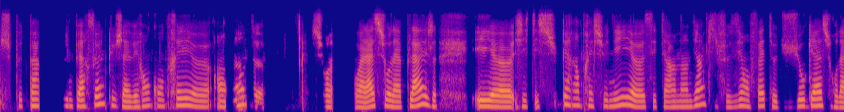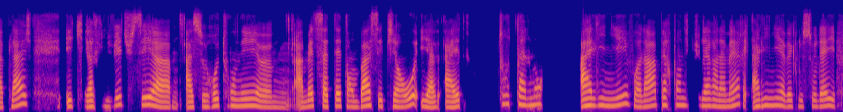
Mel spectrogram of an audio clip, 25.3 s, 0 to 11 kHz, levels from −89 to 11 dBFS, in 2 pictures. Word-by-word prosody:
je - - -9
peux 185 - -9
te - - -28
parler 195 0 +1 0.4
d'une 190 -2 -7
personne 215 +8 0
que 210 - -6
j'avais 165 -3 0
rencontrée, 195 +3 -1
heu, 170 -2 -1
en 170 - 0
Inde, 230 - -2 0.8
sur 165 -1 -3 0.4
voilà, 160 +2 +4
sur 190 -1 0
la 160 -2 +1
plage 195 +3 +2 0.5
et 180 -1 +5
heu, 160 -1 +5
j'étais 175 -4 -7
super 225 +5 -3
impressionnée, 195 +1 -1
heu, 165 -2 +2
c'était 165 0 -10
un 165 +1 -3
Indien 175 +8 -1
qui 200 -6 -14
faisait, 165 +3 -6
en 185 -2 -1
fait, 190 +1 -3
heu, 165 - -2
du 150 0 -15
yoga 195 +2 +2
sur 175 -4 -5
la 150 -1 +1
plage 215 - +1 0.5
et 180 - +4
qui 170 - -7
arrivait, 175 +5 0
tu 215 - -10
sais, 225 0 +4
à, 160 -5 +6
mmh, 150 - -10
à 160 0 +5
se 160 - -4
retourner, 195 +2 +1
hem, 155 -4 -1 0.2
à - - +3
mettre 185 +4 +2
sa 175 - +4
tête 185 +1 +1
en 165 -1 -1
bas, 185 +5 +6
ses 180 -3 -3
pieds 180 +1 -1
en 165 -1 +2
haut 230 +8 +5
et 175 -2 +3
à 150 - +4
à 160 -1 +4
être 180 - -2 0.5
totalement 240 -2 0 0.6
aligné, 210 +3 +3
voilà, 180 +3 +1
perpendiculaire 210 -2 -3
à 185 - 0
la 175 0 0
mer 200 +7 0
et - - -5
aligné 210 +3 0
avec 175 -1 -3
le 180 - -6
soleil 185 +3 -1
185 Hz, 175 wpm, -22 LUFS, 170-205 Hz, 0.8 s, à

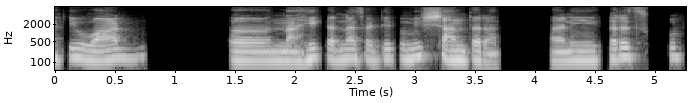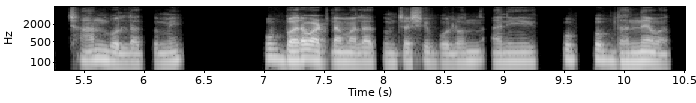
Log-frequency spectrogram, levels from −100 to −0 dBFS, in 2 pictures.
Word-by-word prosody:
की 135 +3 -3
वाद 135 +1 +2 0.8
अ, - - -2 0.3
नाही 115 +3 +2
करण्यासाठी 135 0 -1
तुम्ही 140 +3 0
शांत 130 -6 +5
राहता. 105 0 -4
आणि 120 +1 0
खरंच 155 +2 +2 0.2
खूप 155 -1 -6 0.2
छान 125 0 -2
बोललात 100 -3 -2
तुम्ही. 105 +3 -4 0.7
खूप 145 -2 -2
बरं 125 +1 +8
वाटलं 120 -3 +5
मला 110 -1 0
तुमच्याशी 105 +1 -4
बोलून 105 +3 -4
आणि 110 +1 -4 0.2
खूप-खूप 130 -2 -4
धन्यवाद. 110 -2 +1
120 Hz, 130 wpm, -24 LUFS, 110-135 Hz, 0.8 s, बरं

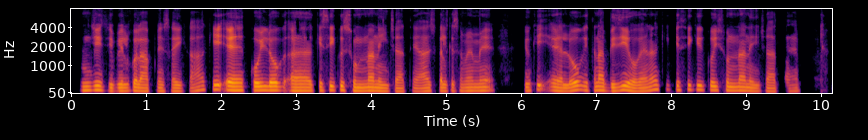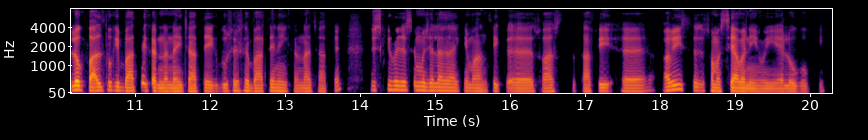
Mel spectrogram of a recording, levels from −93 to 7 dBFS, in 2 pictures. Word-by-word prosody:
जी, 135 +2 +3
जी, 120 -4 -4
बिल्कुल 110 +1 +2
आपने 110 0 -1
सही 105 0 -2
कहा 110 +7 -6
कि 155 +2 +2 0.3
अ, - - +2
कोई 130 0 +6
लोग 135 -1 +6
अ, 115 -1 +2
किसी 125 +2 0
को 135 +2 0
सुनना 120 -2 +2
नहीं 105 -2 +2
चाहते 100 +1 -6
हैं 100 - -4
आजकल 110 +2 -2
के 110 - -7
समय 115 +1 -3
में, 120 +1 -1 0.4
क्योंकि 120 +6 -2 0.2
अ, - - +2
लोग 130 +7 +3
इतना 130 0 0
बिज़ी 120 +4 +2
हो 115 -6 +4
गए 105 - 0
हैं 110 - 0
ना 140 +4 0
कि 155 0 -17
किसी 150 +1 -4
की 150 0 0
कोई 140 -1 0
सुनना 125 -2 0
नहीं 110 -3 -1
चाहता 100 0 -7
है। 105 - -10 0.5
लोग 150 0 +9
फालतू 125 +3 +4
की 130 0 0
बातें 115 +2 0
करना 105 -2 +1
नहीं 105 0 +1
चाहते 105 +1 -1
एक-दूसरे 105 +2 -4
से 115 +2 -1
बातें 100 +3 -2
नहीं 110 -2 -2
करना 100 0 -6
चाहते, 100 +6 -10 0.4
जिसकी 140 +2 -7
वज़ह 145 -1 +1
से 140 +1 -7
मुझे 130 -2 +1
लगा 120 -1 +1
है 115 - -2
कि 110 +1 -8
मानसिक 105 0 -4
अ, 100 0 -1
स्वास्थ्य 105 +1 -7
काफ़ी 110 +1 -2
अ, 105 +3 -5 0.2
अभी 155 +5 +4
स 125 -7 -7
समस्या 110 -1 +2
बनी 100 -2 +2
हुई 95 0 -4
है 95 0 -3
लोगों 95 -1 -4
की। 95 +3 -25
110 Hz, 210 wpm, -23 LUFS, 105-130 Hz, 0.5 s, लोग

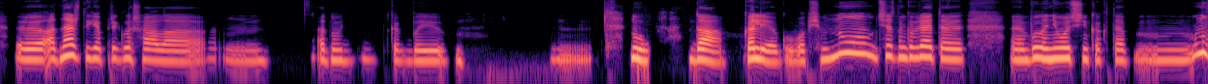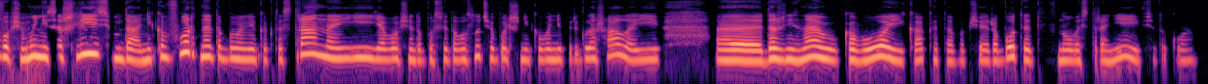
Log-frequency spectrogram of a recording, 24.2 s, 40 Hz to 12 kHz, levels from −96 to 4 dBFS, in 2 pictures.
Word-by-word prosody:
Э, 215 0 +2
однажды 240 +3 +2
я 230 -1 0
приглашала, 210 -4 -4 0.2
м, 200 -1 -11 0.5
одну, 210 -2 -3
м, 195 0 -11 0.3
как 195 - -8
бы, 195 0 -2 1.1
м, 220 0 -10 0.4
ну 215 -5 +5 0.4
да, 205 -4 +4 0.2
коллегу, 215 -5 +4
в - - -4
общем. 220 +3 -4
Но, 325 -2 +3
честно 250 -2 -1
говоря, 250 +1 +3
это, 220 -2 -1 0.5
э, 210 -1 0
было 235 +2 +4
не 230 +1 +5
очень 235 -1 +2
как-то, 210 -1 -7
м, 205 0 -6
ну 330 +5 +4
в - - -1
общем, 225 -2 -1
мы 270 - +6
не 255 -2 +5
сошлись. 290 +6 +3
М, 230 -1 0
да, 215 -4 0
некомфортно 260 - +1
это 250 -1 -1
было, 230 0 -1
мне 220 -1 -1
как-то 215 +1 -10
странно. 285 -1 +1
И - - 0 0.3
я, 220 -1 -1
в 220 - -4
общем-то, 210 -1 -5
после 215 +2 -9
того 215 +1 -5
случая 240 0 -6
больше 220 0 -7
никого 215 +1 -5
не 215 0 -3
приглашала, 230 +4 -4
и, 215 +1 -5 0.6
э, 205 -2 +5
даже 225 +1 +4
не 215 -1 +1
знаю, 235 -1 +3
у - - -11
кого 215 +6 +3
и 210 -5 +2
как 210 +2 -9
это 195 -2 -9
вообще 195 +1 -9
работает 210 0 -1 0.2
в - - -9
новой 200 -1 -3
стране 220 +5 -5
и - - -9
всё 215 - -22
такое. 205 0 -16
215 Hz, 170 wpm, -22 LUFS, 205-235 Hz, 1.1 s, мы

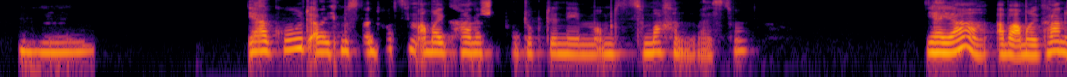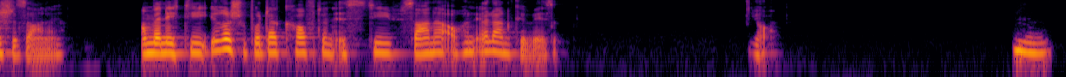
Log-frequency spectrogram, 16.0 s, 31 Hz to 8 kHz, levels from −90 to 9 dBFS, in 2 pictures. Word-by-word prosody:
Mhm. 190 0 -3 1.2
Ja, 200 +1 +5
gut, 225 +5 +1
aber 185 +1 +4
ich 185 - -3
muss 200 -1 -1
dann 190 0 -1
trotzdem 225 +3 -8
amerikanische 185 -1 +1
Produkte 175 -1 -7
nehmen, 165 -1 -2
um 170 - -3
das 175 +1 -10
zu 180 0 -2
machen, 185 0 -2
weißt - - -9
du? 210 0 -8 1.3
Ja, 185 - +7
ja, 180 -3 +6
aber 165 0 +5
amerikanische 165 +2 +3
Sahne 160 +2 -7 0.5
und 170 +1 +2
wenn 175 - +6
ich 175 -1 +2
die 175 0 -4
irische 215 -2 +4
Butter 180 +1 0
kaufe, 180 -1 -2
dann 180 -1 -6
ist 165 +1 -7
die 180 -2 -3
Sahne 175 +2 -1
auch 180 - -6
in 190 - -3
Irland 190 -3 -2
gewesen. - - -9 1.4
Ja. - - -12 1.8
Mhm. 185 -4 +1
185 Hz, 145 wpm, -23 LUFS, 175-190 Hz, 1.8 s, Ja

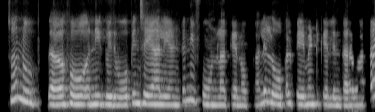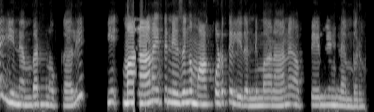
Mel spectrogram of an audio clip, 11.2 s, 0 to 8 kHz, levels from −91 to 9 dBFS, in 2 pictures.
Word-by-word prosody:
So, 330 - -4
"నువ్వు 285 -5 0 0.2
the - - 0 0.3
ఫో 245 - +1 0.3
నీకు 225 -1 -1
ఇది 210 - -1
ఓపెన్ 250 +4 -1
చేయాలి 225 -2 0
అంటే, 210 +6 -5
నీ - - -2
ఫోన్‌ 215 -3 -3
లాకే 210 +1 -6
నొక్కాలి. 200 +7 -7
లోపల 230 +2 -3
పేమెంట్‌కి 225 +1 -2
ఏళ్ళిన 200 -1 -4
తర్వాత, 200 +1 -7 0.3
ఈ - - +7
నెంబర్ 210 +2 -1
నొక్కాలి" 195 - -3 0.5
ఈ - - -3 0.2
మా 270 - +10
నాన్న 250 +2 +7
అయితే, 310 +1 -5
నిజంగా 270 +2 +6
మాకు 225 0 +3
కూడా, 270 +2 0
తెలీదండి! 195 -5 0
మా 195 - -2
నాన్న 215 +4 -2 0.3
పేమెంట్ 205 0 0
నెంబరు. 175 -1 -4
220 Hz, 170 wpm, -22 LUFS, 200-240 Hz, 0.5 s, మా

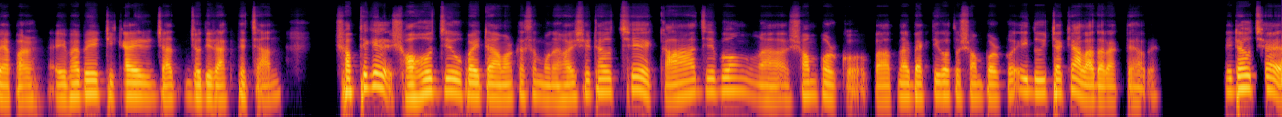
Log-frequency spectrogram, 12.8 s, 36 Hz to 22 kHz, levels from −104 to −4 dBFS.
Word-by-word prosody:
ব্যাপার। 105 -1 0 0.4
এভাবেই 120 +5 +3
টিকায় 120 0 +4 0.2
যাদ 105 0 0 0.2
যদি 110 +1 +2
রাখতে 105 +2 -3
চান, - - -4 0.7
সব 155 - +5
থেকে 190 +2 +4 0.3
সহজ 115 +7 +5
যে 150 - +4
উপায়টা 120 -2 +3
আমার 110 +1 0
কাছে 125 +1 -6
মনে 105 -1 -2
হয় 110 +1 -1
সেটা 135 +2 -2
হচ্ছে 150 +3 -4 0.3
কাজ 125 +6 +1 0.2
এবং 155 +1 0 0.3
আ - - -2 0.3
সম্পর্ক 125 -3 -1 0.3
বা 100 - -2
আপনার 115 +2 -1
ব্যক্তিগত 120 +1 0
সম্পর্ক 115 -1 -2 0.2
এই 145 - +2
২ 140 0 +2
টাকে 140 -4 0
আলাদা 105 -2 +3
রাখতে 95 0 -8
হবে। 115 - -10 0.8
এটা 170 +3 +4
হচ্ছে 175 -1 -2
120 Hz, 160 wpm, -23 LUFS, 110-140 Hz, 0.8 s, সব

